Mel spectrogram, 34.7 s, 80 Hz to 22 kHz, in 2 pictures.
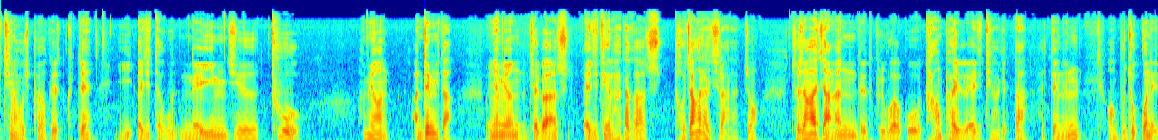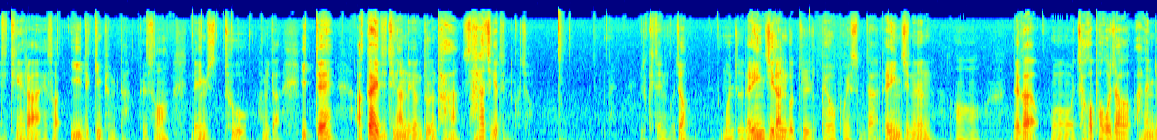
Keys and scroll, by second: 1.3 typing, 2.4-4.0 typing, 5.5 Return, 17.3-18.4 typing, 19.5-21.1 typing, 25.7 Return.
